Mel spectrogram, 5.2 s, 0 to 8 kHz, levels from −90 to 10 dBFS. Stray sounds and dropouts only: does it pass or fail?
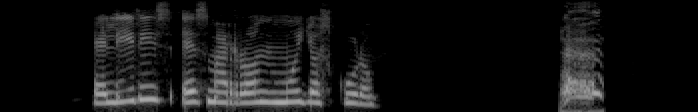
fail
